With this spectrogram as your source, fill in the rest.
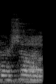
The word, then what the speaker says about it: Merchan: Is it 10 days from now when Judge Merchan, am I pronouncing that Oh, right? yeah, Merchan, yeah.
